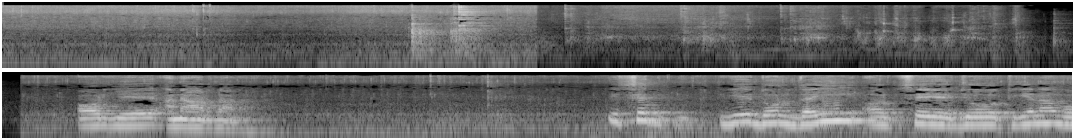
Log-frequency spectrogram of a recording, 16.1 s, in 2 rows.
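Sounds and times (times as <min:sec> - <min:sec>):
food sizzling in a pot: 0:00.0 - 0:07.6, 0:08.2 - 0:15.3
metal spoon scraping a pot: 0:03.4 - 0:08.0.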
